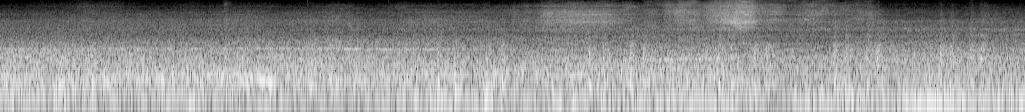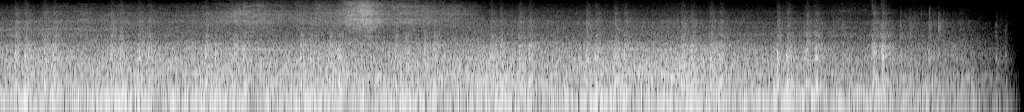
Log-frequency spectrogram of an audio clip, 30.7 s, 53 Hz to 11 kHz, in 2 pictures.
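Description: N700-series Shinkansen train pulling out of the station and running past, a steady rumble with clickety-clack from the wheels. A faint whine sounds in the first few seconds, and two hissing swells come about ten seconds apart. The sound dies away near the end as the last car goes by.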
